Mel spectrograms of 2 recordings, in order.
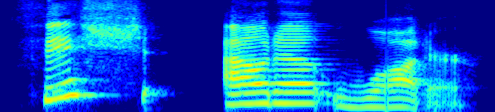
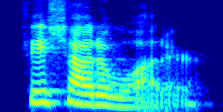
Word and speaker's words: fish out of water: good friends okay so let's listen to the pronunciation fish outta water fish out of water so you can pronounce of clearly if you like fish out of water but when we talk really quickly at a native speed i was a fish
